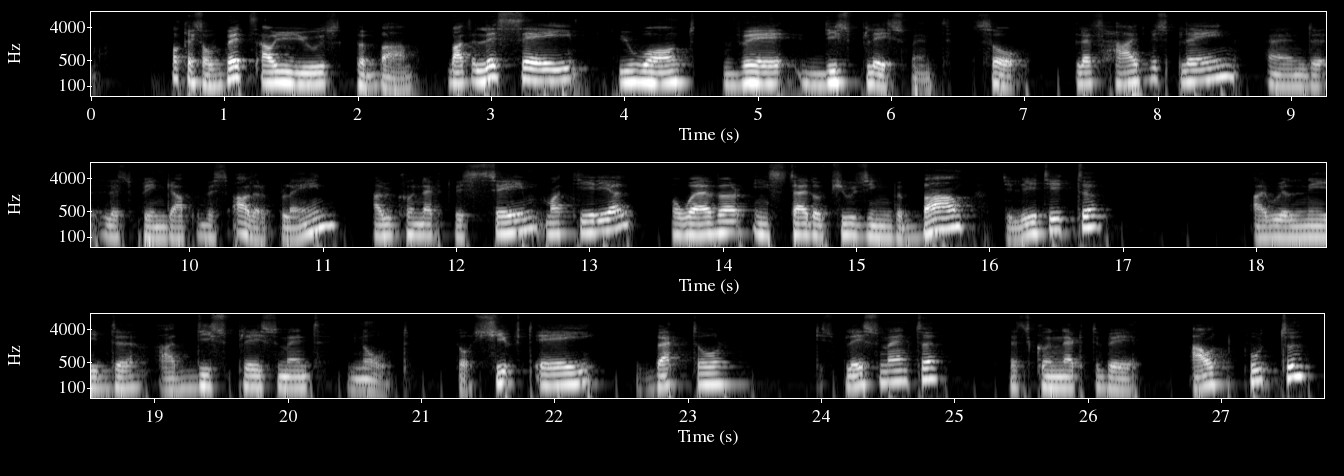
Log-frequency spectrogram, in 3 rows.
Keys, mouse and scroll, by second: 0.5 scroll down 2, 0.8-3.7 alt+drag, 3.7-4.1 scroll down 9, 4.3-6.5 middle drag, 6.5 click, 7.6 click, 7.8 click, 8.2 click, 8.4 click, 9.0 alt+middle click, 9.7 click, 10.0-10.6 alt+middle drag, 10.6-14.8 alt+drag, 14.8-16.1 middle drag, 16.1 Delete, 18.6-19.2 middle drag, 19.2-27.7 drag.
